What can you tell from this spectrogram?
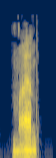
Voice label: "manned", English; adjectives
